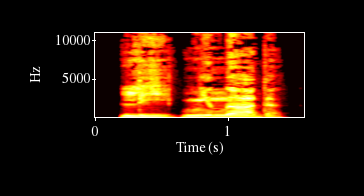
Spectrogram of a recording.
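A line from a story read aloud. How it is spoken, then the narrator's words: Whimpering. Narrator (Russian): захныкала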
